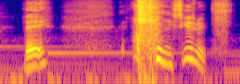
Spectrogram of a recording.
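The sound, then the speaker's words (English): A loud sneeze: a voiced, rising intake of breath, a pause, then a sharp burst of breath with a short vocal tail. “I get a sneeze coming.”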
